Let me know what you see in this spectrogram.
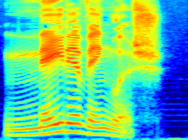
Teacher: We got the D sound instead of the T.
